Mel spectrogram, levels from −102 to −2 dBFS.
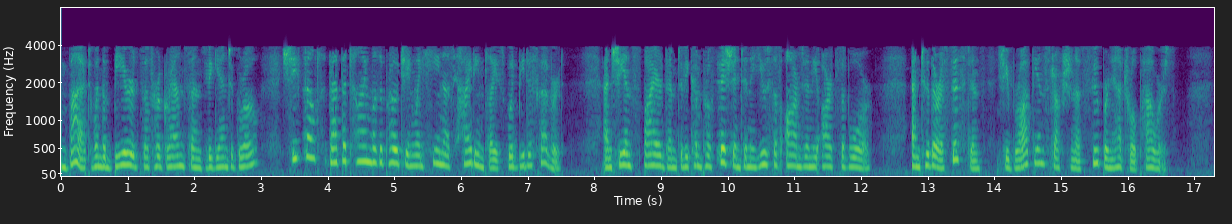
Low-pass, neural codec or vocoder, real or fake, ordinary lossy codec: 7.2 kHz; none; real; AAC, 16 kbps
